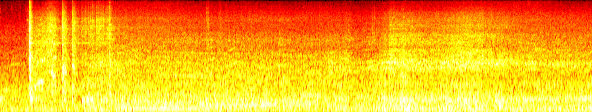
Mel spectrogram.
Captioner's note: starts engine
